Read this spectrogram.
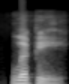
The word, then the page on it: lippy: American English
